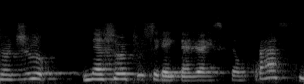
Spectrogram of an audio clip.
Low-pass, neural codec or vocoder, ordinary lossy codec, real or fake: 7.2 kHz; codec, 16 kHz, 0.5 kbps, X-Codec, HuBERT features, trained on balanced general audio; Opus, 16 kbps; fake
